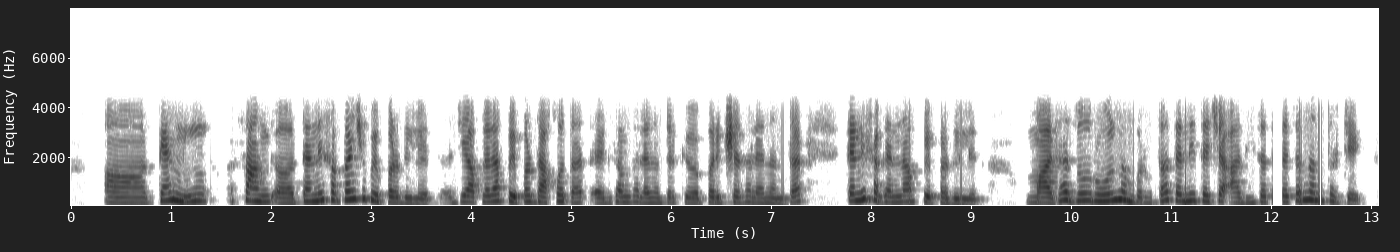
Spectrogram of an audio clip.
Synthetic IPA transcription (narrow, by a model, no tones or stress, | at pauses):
t̪janːiː | saŋɡt̪janːiːsəɡɭaɲt͡ɕiːpepəɾd̪ilet̪̚d͡ʑeapljalapepəɾd̪akʰəʋt̪at̪eɡd͡zamd͡zʱaljanənt̪əɾkipəɾikʂad͡zʱaljanənt̪əɾ | t̪janːiːsəɡɭjanːapepəɾd̪ilet̪ | mad͡zʱad͡zoɾolnəmbəɾɦot̪at̪janːiːt̪jat͡ɕjaʔad̪ʱit͡sat̪t̪jat͡ɕanənt̪əɾt͡ɕek̚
